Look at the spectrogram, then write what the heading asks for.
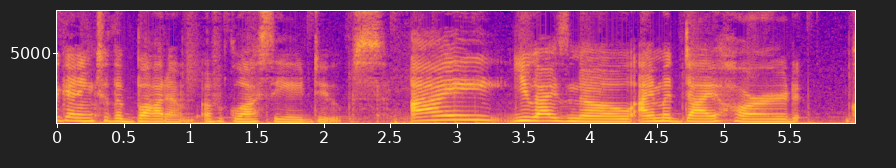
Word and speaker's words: Glossier: I know you guys are always saying that Glossier, why did I say it like that? Glossier.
